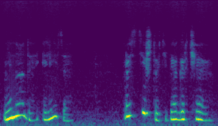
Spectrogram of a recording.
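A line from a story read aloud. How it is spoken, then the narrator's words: Tender. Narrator (Russian): нежно сказал он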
